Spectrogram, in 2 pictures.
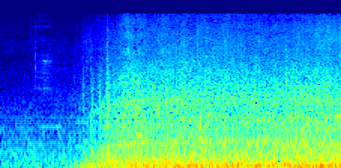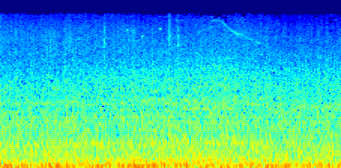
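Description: A tank engine rumbles loudly and steadily.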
